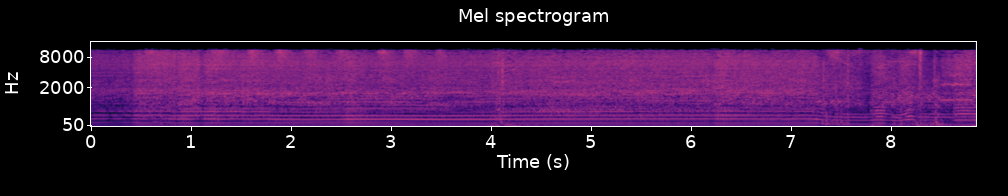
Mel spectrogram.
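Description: BMW Z roadster racing against an aggressive opponent in the video game Motorfest, its engine droning loud and constant through the run, with a sudden shift and revving swell near the end.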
